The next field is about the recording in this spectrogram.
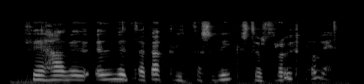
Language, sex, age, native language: Icelandic, female, 40-49, Icelandic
